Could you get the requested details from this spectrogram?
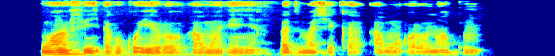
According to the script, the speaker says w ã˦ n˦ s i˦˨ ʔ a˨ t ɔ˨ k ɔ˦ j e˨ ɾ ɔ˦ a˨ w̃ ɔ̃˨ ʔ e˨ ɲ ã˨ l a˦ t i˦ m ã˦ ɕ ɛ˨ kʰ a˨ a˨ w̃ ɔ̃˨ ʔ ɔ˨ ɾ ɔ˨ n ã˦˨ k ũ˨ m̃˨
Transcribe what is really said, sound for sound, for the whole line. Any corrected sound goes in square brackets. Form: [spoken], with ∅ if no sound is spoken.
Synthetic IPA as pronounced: w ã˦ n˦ [f] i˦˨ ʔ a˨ [k] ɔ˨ k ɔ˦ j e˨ ɾ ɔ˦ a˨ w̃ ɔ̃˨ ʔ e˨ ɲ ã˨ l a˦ t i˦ m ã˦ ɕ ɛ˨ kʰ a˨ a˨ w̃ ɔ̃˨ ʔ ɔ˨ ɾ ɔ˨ n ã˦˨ k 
